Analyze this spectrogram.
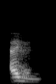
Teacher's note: Tidak mengeluarkan suara ay, tidak, atau juga tidak ya mengeluarkan napas ay, tidak, dia mati, ya. Ja ini memiliki sifat yang pertama adalah jahr, napasnya tidak mengalir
